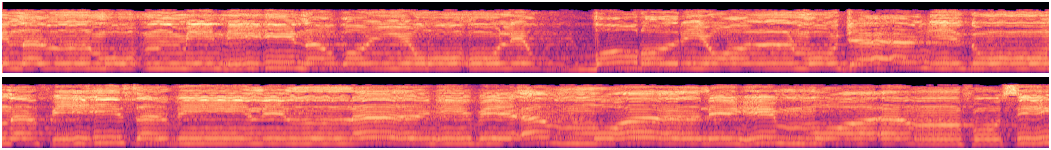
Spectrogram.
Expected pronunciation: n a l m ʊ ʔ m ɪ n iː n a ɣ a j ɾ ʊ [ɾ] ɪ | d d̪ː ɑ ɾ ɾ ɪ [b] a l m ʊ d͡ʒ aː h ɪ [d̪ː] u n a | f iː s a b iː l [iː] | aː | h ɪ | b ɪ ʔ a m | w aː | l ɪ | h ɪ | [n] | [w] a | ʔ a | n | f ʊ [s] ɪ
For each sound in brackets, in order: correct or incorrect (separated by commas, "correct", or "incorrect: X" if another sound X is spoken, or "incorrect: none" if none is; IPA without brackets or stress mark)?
incorrect: l, incorrect: w, incorrect: d̪, incorrect: ɪː, incorrect: m, correct, correct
